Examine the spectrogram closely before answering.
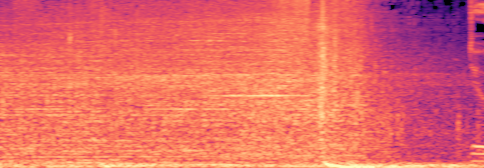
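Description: Rock and stone crumble and crash down with a deep rumble.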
